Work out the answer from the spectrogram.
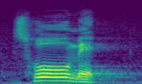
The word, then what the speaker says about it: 소맥: 대개 보리는 대맥이라고 부르고요, 밀은 소맥, 발음 잘 하셔야 됩니다. 소맥이 아니고 소맥입니다.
